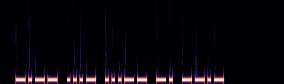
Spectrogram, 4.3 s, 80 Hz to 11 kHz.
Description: Morse code, heard as a keyed tone, about 25 wpm, 700 Hz. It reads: YV3NQ
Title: DXCC-100 Call Signs - 5 Characters - 25wpm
